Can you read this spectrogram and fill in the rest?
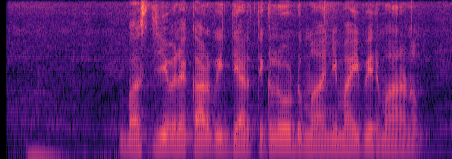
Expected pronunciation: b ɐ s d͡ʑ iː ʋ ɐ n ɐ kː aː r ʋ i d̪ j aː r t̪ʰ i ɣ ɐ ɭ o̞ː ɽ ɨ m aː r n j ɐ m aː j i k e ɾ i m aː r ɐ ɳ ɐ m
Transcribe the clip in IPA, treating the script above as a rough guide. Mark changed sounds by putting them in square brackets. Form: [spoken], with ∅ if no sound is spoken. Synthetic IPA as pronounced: b ɐ s d͡ʑ iː ʋ ɐ n ɐ kː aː r ʋ i d̪ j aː r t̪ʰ i ɣ ɐ ɭ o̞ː ɽ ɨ m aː [∅] n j ɐ m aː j i [p] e ɾ i m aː r ɐ ɳ ɐ m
